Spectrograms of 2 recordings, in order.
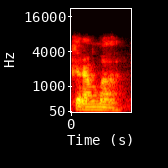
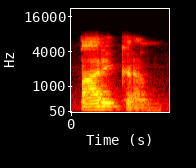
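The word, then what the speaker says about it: परम: writing above last a there is line on top so proper pronunciation is parama and shilak Maharaj also when speaking Kik he said parama it is not paric like many Western devotees they're saying paric it is paric St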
